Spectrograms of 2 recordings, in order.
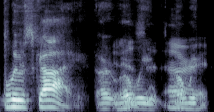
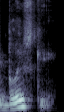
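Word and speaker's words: Bluesky: it I think it's supposed to be pronounced Blue Sky I think but it it just feels better say bluei I like it yeah and the frster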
